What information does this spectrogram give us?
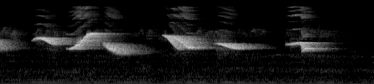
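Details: Tutor red-cowled cardinal singing three short whistled phrases, each a pair of slurred notes, one rising then falling, separated by brief pauses.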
